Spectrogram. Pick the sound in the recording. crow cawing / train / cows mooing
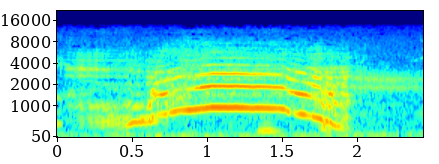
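cows mooing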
